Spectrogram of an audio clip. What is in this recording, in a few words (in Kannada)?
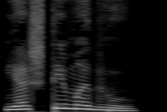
"ಯಷ್ಟಿಮಧು", Kannada; yaṣṭi madhu; noun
